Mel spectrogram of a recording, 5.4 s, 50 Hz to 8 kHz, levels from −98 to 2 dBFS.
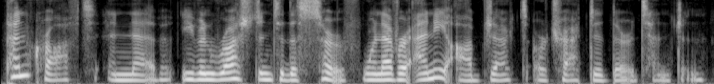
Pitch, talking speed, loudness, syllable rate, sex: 215 Hz, 155 wpm, -17 LUFS, 5.0 syllables/s, female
